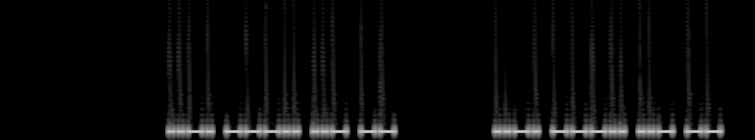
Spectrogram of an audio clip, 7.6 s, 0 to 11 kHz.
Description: Morse code, heard as a keyed tone, about 25 wpm, 700 Hz. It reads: F8UM F8UM
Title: DXCC-100 Call Signs - 4 Characters - Repeated 2x - 25wpm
